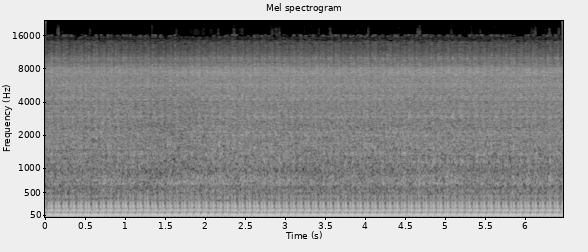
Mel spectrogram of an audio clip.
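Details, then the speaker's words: Kymco CV3 scooter after replacing the exhaust silencer, warming up at idle: deep, even, mellow thump with no rattles or misses. Quieter than the original exhaust but a nicer note; normal exhaust sound. "c'est un joli bruit quand même même s'il fait moins de bruit que l'origine et ben je trouve le bruit beaucoup plus joli"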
